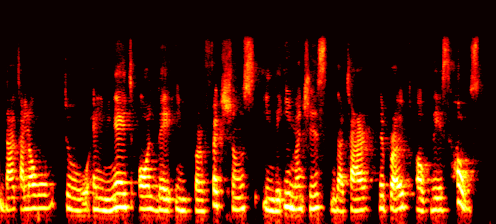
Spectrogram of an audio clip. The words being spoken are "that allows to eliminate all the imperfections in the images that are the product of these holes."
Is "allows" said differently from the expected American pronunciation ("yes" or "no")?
yes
